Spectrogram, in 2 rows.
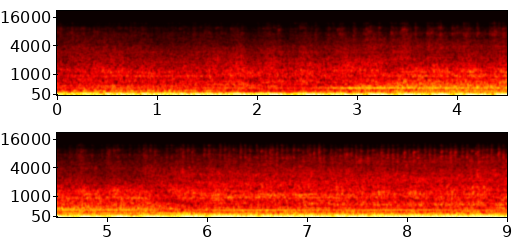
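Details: Holden VX SS Commodore V8 with home-rebuilt 4L60E automatic, after running through all gears, during leak check underneath; deep steady idle, no knocks, ticks or surging; healthy.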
